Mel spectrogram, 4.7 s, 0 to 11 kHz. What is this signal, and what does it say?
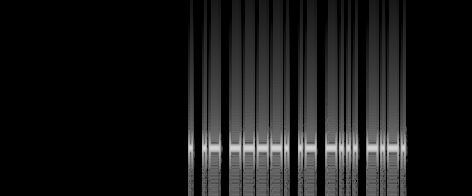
Morse code, heard as a keyed tone, about 34 wpm, 700 Hz. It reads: EA9ABC
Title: DXCC-100 Call Signs - 6 Characters - 35wpm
